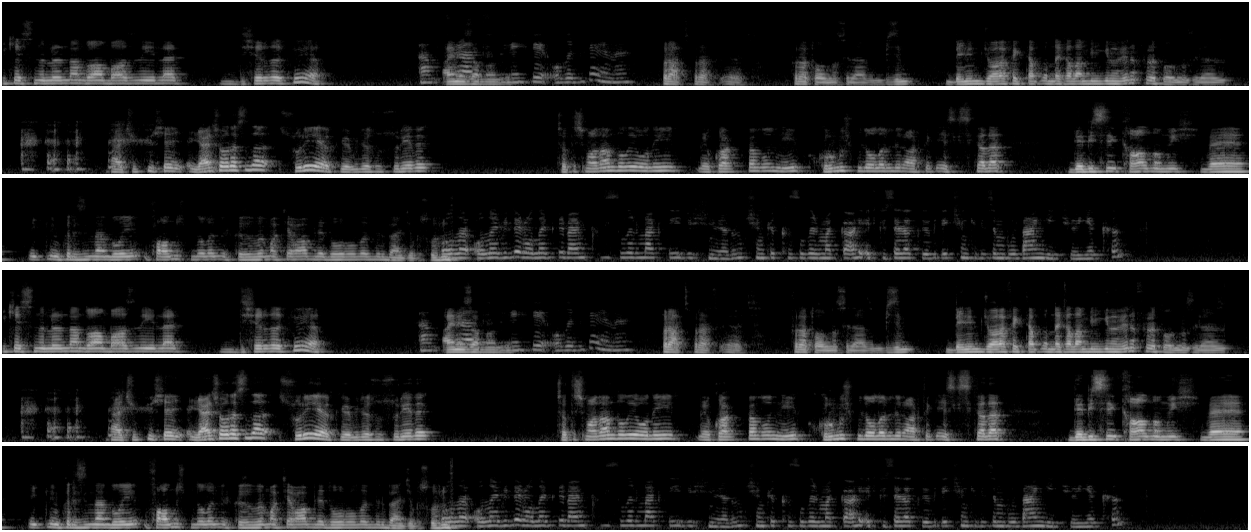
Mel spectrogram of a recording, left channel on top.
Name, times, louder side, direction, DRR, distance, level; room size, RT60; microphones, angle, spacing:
voice 1, 0.0-1.8 2.2-3.2 4.4-5.0 6.6-7.4 7.9-9.1 9.4-12.3 13.6-16.8 18.0-22.5 23.1-29.5, right 2 dB, 35° right, 0.6 m, -28 dB
voice 2, 4.2-6.3 12.7-14.1 14.5-14.8 29.3-36.2, left 1 dB, 10° left, 0.6 m, -39 dB
6.8 x 5.4 x 4.5 m
head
